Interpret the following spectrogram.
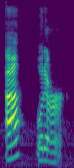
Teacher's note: आइन की आवाज को वस्त हलक से अदा करेंगे। हमजा और आइन की आवाज को अलग-अलग पढ़ेंगे।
